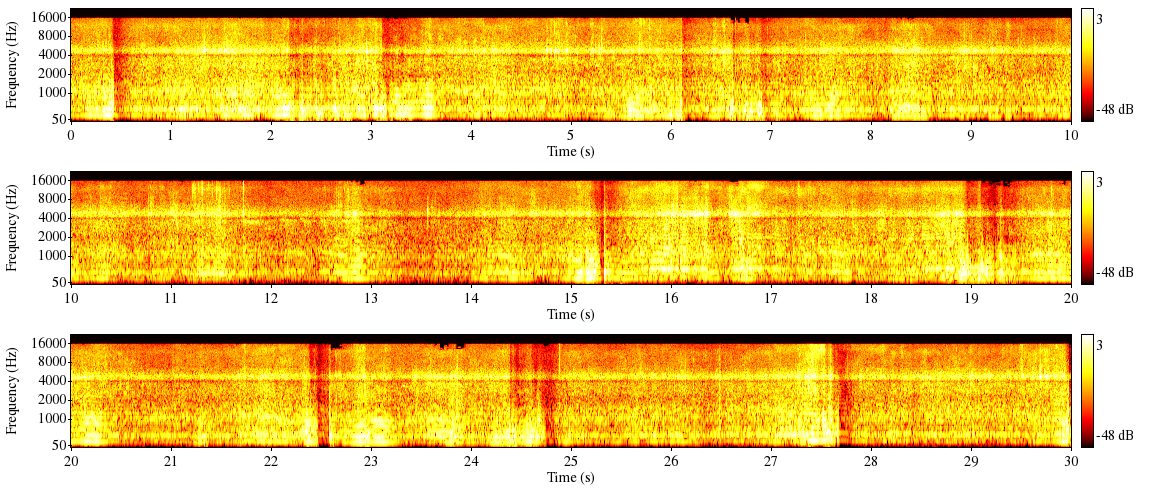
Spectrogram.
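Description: Honeybees buzzing as they fly in and out of the hive entrance: many overlapping hums that rise and fall in pitch as single bees pass close by. A steady high-pitched tone runs underneath.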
